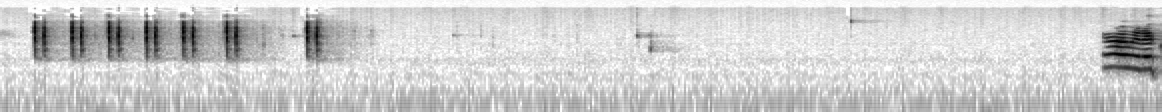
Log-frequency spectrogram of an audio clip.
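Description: Quick bursts of keystrokes on a computer keyboard, about seven taps in a row, close and clear in a quiet room, followed by silence and a brief voice at the end.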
